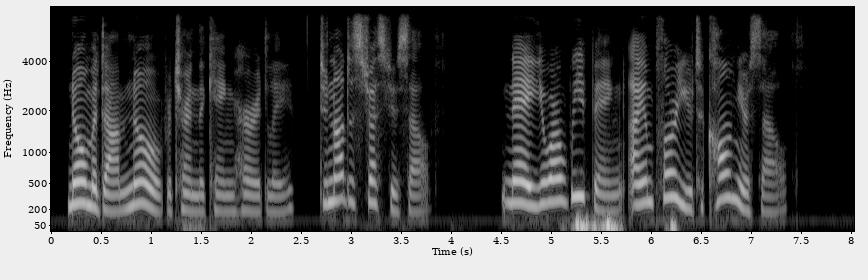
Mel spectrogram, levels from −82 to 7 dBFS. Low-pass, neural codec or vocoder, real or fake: 7.2 kHz; autoencoder, 48 kHz, 128 numbers a frame, DAC-VAE, trained on Japanese speech; fake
